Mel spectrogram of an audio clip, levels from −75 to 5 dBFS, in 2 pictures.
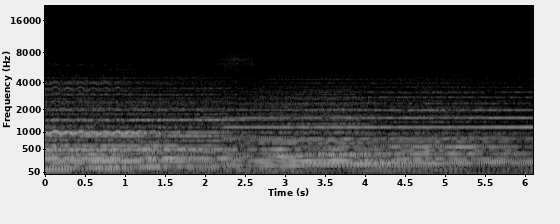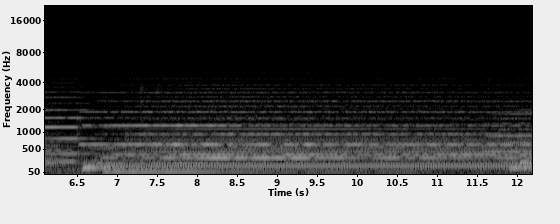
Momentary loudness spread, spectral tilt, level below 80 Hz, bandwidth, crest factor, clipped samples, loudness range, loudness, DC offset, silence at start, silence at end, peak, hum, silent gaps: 9 LU; -8 dB/octave; -50 dBFS; 13.5 kHz; 16 dB; under 0.1%; 5 LU; -33 LUFS; under 0.1%; 0 s; 0 s; -16 dBFS; none; none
